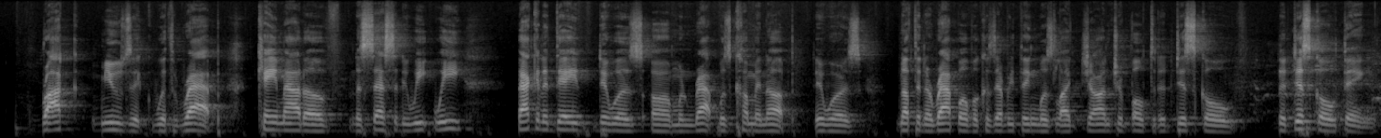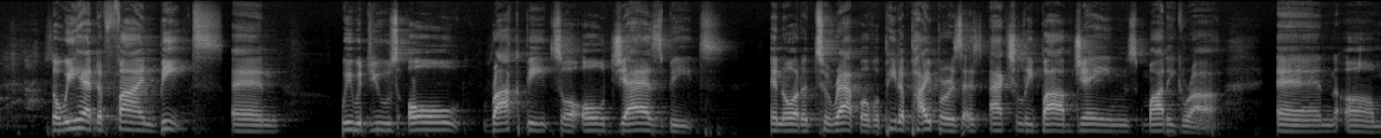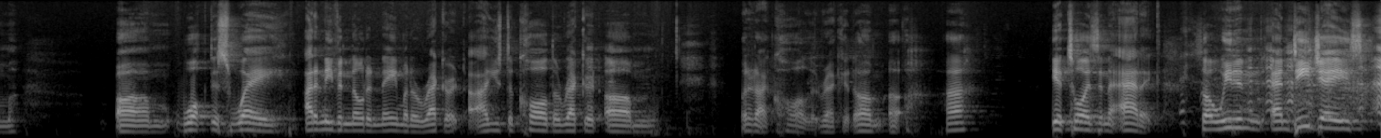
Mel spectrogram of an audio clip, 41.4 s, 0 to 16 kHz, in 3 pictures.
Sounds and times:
Speech: 0:00.4 - 0:04.6, 0:05.2 - 0:16.6, 0:26.6 - 0:27.8, 0:28.8 - 0:34.2, 0:35.0 - 0:37.4, 0:38.2 - 0:41.4.

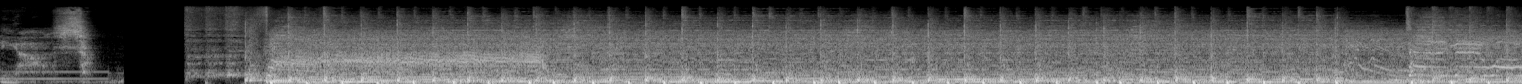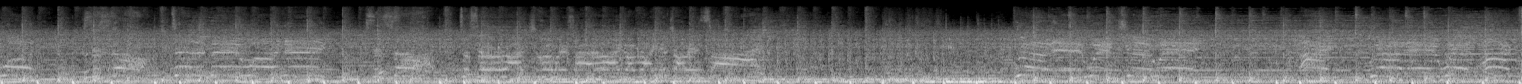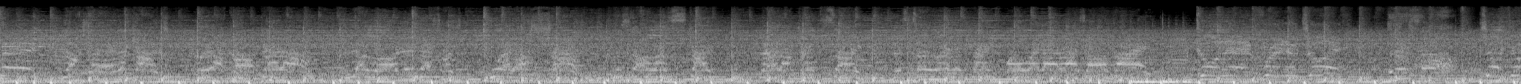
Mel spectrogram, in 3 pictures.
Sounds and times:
Heavy metal: 0:01.9 - 0:45.6
Progressive rock: 0:01.9 - 0:45.6
Punk rock: 0:02.1 - 0:45.6.

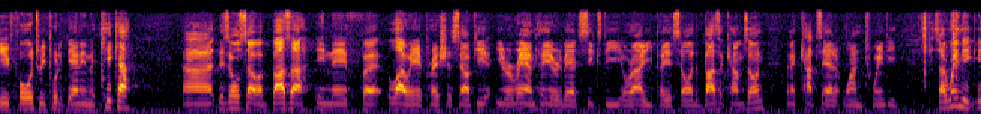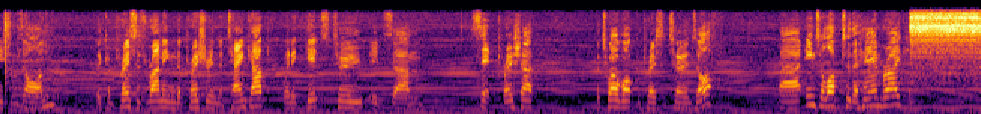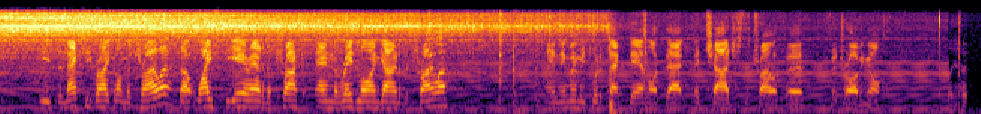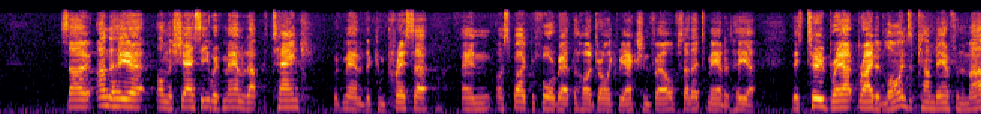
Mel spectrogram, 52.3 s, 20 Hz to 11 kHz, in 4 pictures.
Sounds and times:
Speech: 0:00.0 - 0:01.8, 0:02.4 - 0:13.8, 0:14.4 - 0:18.7, 0:19.4 - 0:20.2, 0:21.0 - 0:22.6, 0:23.5 - 0:25.2, 0:26.7 - 0:32.2, 0:33.4 - 0:38.0, 0:38.8 - 0:39.1, 0:40.1 - 0:52.3.

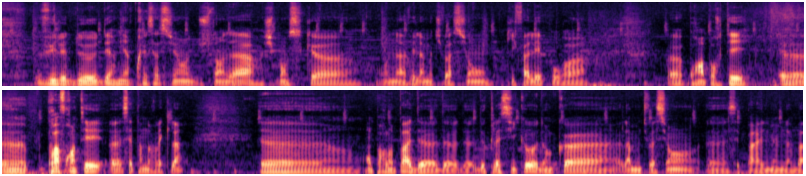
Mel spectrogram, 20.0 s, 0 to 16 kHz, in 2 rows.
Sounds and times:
Music: 0:00.0 - 0:20.0
Speech: 0:00.4 - 0:07.3, 0:08.3 - 0:12.4, 0:13.2 - 0:20.0.

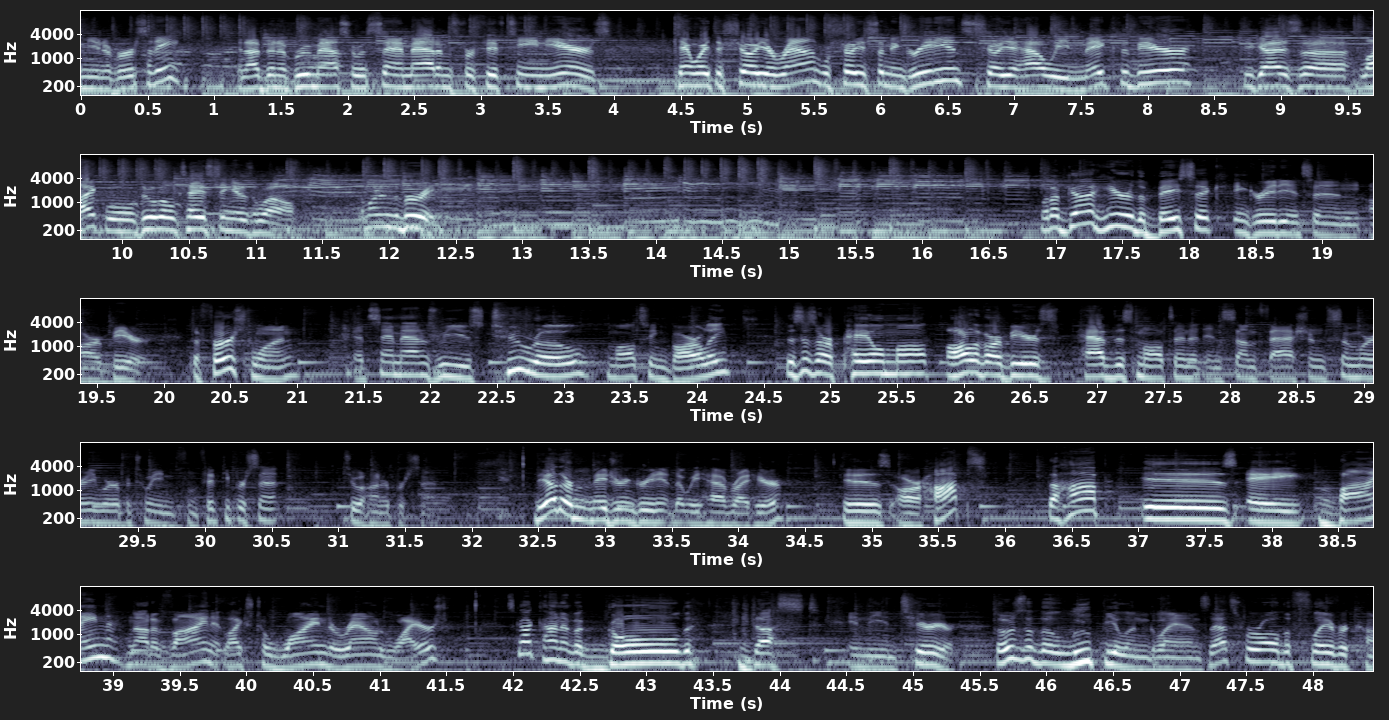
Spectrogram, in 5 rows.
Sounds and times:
Speech: 0:00.0 - 0:12.4, 0:16.9 - 0:31.7, 0:32.5 - 0:48.4
Music: 0:00.0 - 0:48.4.

